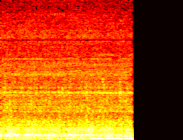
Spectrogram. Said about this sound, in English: we're gonna put it in low gear and run our motor at a little bit higher speed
